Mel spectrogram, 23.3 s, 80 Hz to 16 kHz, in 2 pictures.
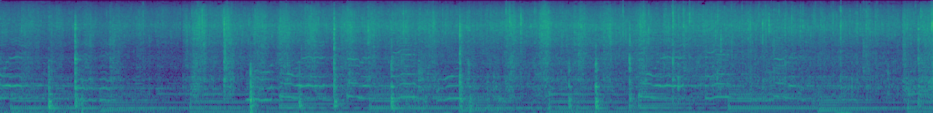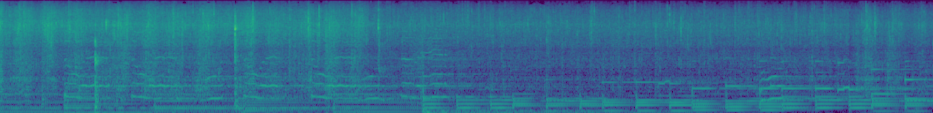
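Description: Minced chicken sizzling as it is stir-fried in a hot nonstick pan, with a wooden spatula scraping and tossing it. The sizzling is full and crackly for most of the stretch and eases off after about 17 seconds, as the basil leaves go in.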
